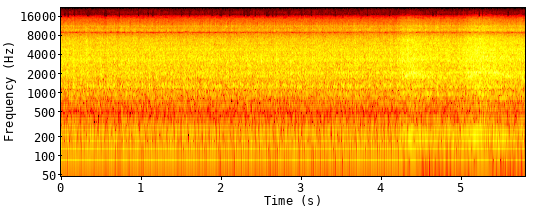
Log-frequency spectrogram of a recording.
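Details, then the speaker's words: 1979 Kawasaki KZ1000 Shaft first start after major service (valve clearance check, carburetor cleaning, intake boot reseal, head bolt re-torque), fuel primed: even four-cylinder idle with a quick throttle blip, no ticking or knocking, no bad noises, healthy normal idle. "all right as you can hear no bad noises everything sounded good"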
